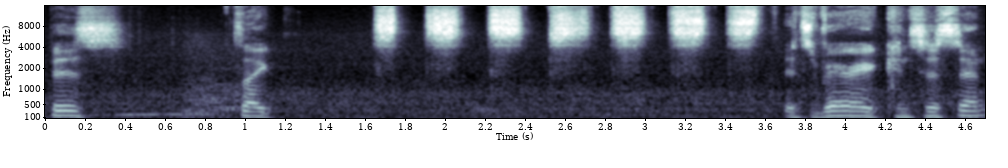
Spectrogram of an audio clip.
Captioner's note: hissing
